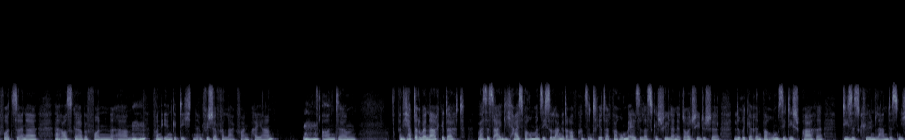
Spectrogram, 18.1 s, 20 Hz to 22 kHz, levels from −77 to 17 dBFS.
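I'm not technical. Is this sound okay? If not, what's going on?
Yes, nothing is going wrong with this speech recording. A faint room background sits well beneath the speech, and because the audio came through a call connection it tops out around 8 kHz, which is normal for a call.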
